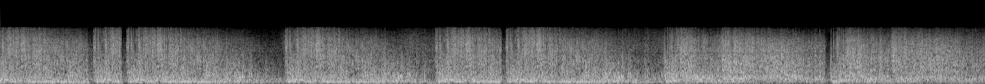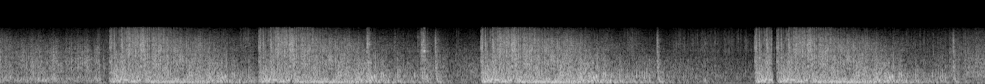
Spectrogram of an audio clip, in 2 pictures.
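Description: Artillery barrage: about a dozen heavy booms, every one to three seconds, each trailing off in a long rumble.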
